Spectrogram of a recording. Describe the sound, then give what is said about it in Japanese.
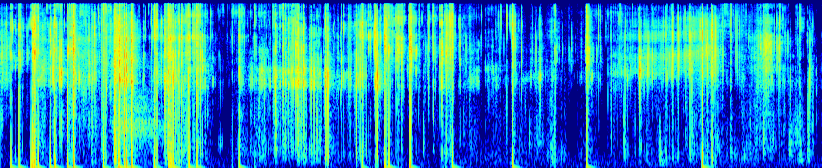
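Crisp crunching of potato chips, with many sharp, irregular cracks and crinkles that come in dense bursts at first and then turn into more scattered crackles. No talking is heard. “じゃがいもチップも。パリパリパリパリ。”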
